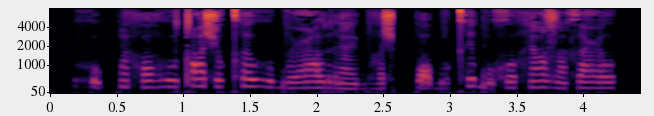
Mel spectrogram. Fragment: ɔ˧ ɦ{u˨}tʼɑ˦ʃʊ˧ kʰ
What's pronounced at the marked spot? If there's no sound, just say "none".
u˧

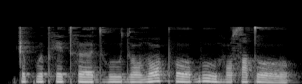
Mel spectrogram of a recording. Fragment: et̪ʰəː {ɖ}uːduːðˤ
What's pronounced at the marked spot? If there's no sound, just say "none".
dʱ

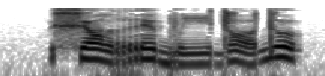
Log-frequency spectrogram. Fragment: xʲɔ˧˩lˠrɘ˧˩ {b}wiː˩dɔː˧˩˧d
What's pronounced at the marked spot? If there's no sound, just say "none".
b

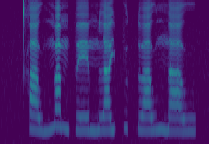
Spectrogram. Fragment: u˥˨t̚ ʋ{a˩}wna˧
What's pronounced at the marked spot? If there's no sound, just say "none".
a˧˥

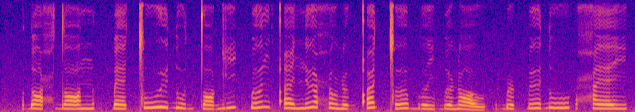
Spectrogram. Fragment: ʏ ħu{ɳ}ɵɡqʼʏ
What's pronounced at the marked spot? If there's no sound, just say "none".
ɳ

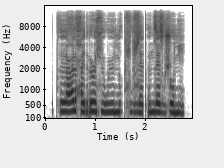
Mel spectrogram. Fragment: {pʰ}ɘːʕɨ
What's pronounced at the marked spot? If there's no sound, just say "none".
pʰ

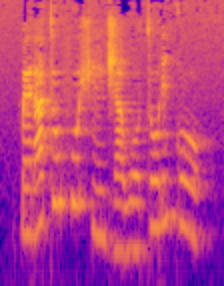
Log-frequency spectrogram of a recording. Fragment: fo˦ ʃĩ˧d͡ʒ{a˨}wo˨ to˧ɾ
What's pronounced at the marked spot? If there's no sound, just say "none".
a˨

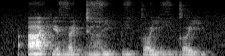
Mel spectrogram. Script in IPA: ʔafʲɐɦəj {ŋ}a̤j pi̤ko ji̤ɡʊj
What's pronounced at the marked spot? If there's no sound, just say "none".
ɡʱ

